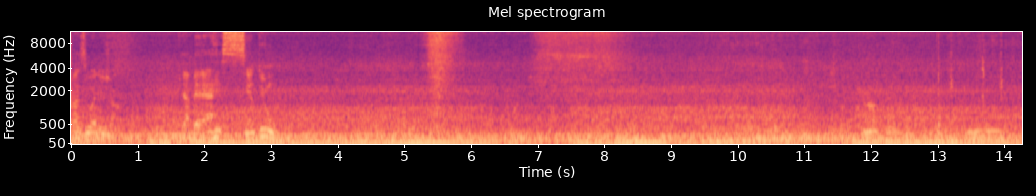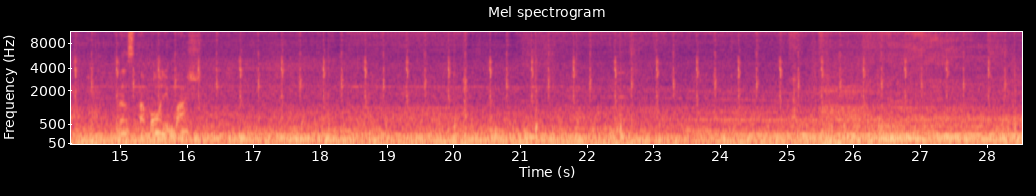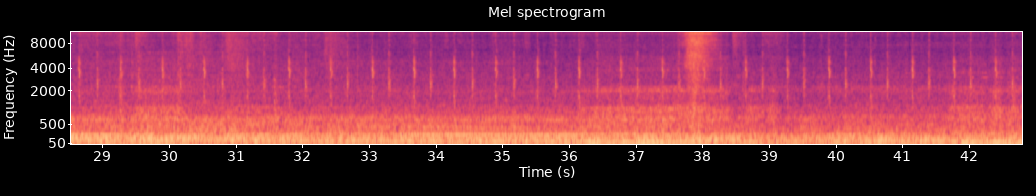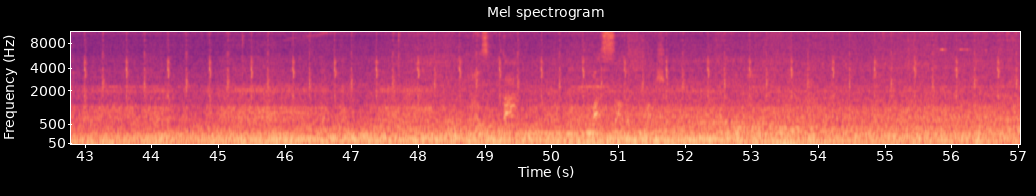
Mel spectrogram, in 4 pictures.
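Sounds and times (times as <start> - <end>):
faint regular ticking: 0.0 - 57.0
road noise: 0.0 - 57.0
truck diesel engine running: 0.0 - 57.0
air brake hiss: 5.3 - 5.9, 6.9 - 8.3, 37.7 - 38.2.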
